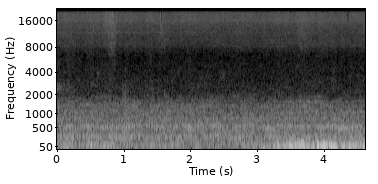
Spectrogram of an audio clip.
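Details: Honey bee colony in hive #2, opened for a weekly winter inspection and feeding: a soft, even droning hum that swells into louder, rougher low rumbling near the end.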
